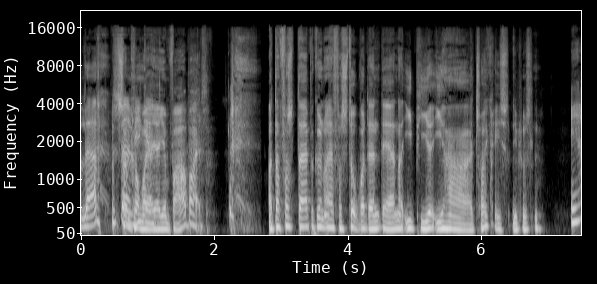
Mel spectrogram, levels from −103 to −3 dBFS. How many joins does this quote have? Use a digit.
1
